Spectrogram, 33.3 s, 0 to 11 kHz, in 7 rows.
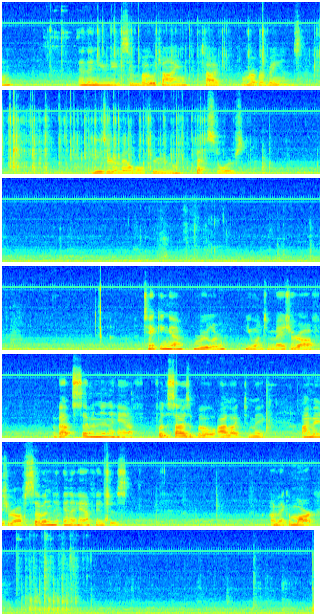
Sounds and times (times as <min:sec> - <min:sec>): Speech: 0:01.2 - 0:04.6, 0:06.1 - 0:08.4, 0:16.4 - 0:19.1, 0:19.8 - 0:25.8, 0:27.9 - 0:28.6.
